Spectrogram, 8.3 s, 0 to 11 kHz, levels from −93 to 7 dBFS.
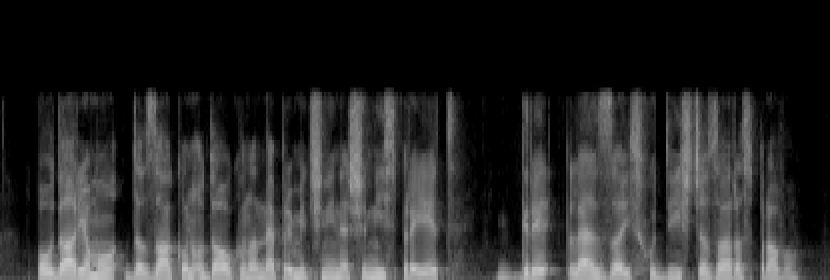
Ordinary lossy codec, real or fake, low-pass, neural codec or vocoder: none; fake; 7.2 kHz; codec, 16 kHz, 6 kbps, DAC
